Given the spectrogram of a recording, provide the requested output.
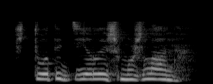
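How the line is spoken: Screaming, choking on moans. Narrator (Russian): кричала, захлебываясь собственными стонами

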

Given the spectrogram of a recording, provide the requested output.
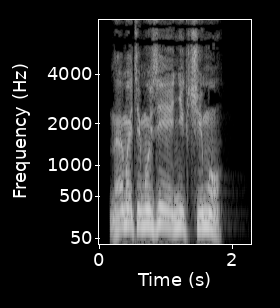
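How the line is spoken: Grumbling, male. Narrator (Russian): проворчал он

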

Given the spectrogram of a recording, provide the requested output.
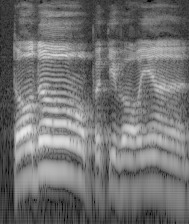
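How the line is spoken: Thunderous voice. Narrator (French): dit Fang d'une voix de tonnerre

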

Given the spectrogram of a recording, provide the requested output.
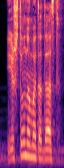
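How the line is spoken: Dismissive snort. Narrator (Russian): пренебрежительно хмыкнул Райан

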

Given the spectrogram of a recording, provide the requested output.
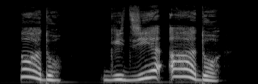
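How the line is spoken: Muffled moan. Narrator (Russian): Простонала Диля, зажимая рот ладонью

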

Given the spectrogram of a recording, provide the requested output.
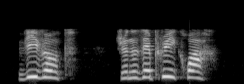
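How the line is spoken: Exclaiming man. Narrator (French): s'exclama-t-il

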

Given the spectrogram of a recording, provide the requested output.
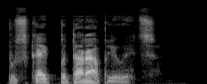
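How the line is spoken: Grumbling mutter. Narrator (Russian): буркнул Лакандер

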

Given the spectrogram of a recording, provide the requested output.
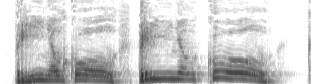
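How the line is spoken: Shouting. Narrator (Russian): кричал он

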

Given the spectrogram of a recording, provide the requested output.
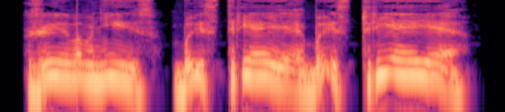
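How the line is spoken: Loud shout. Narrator (Russian): громко закричал

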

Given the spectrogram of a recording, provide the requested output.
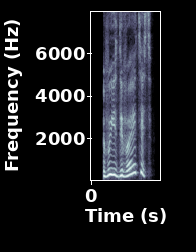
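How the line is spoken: Unrestrained exclamation. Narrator (Russian): воскликнула, не сдержавшись

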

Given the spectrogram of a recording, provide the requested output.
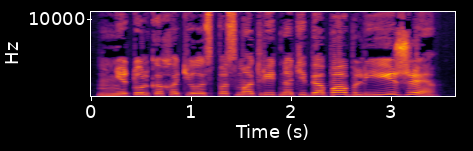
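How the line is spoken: Shout after someone. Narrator (Russian): крикнул Хармий ей вслед

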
